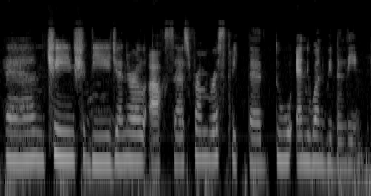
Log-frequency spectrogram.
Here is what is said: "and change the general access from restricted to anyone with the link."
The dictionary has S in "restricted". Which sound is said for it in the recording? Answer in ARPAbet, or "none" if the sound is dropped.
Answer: S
